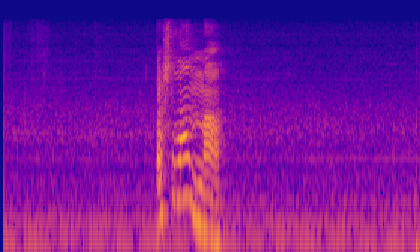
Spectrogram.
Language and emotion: Russian, angry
